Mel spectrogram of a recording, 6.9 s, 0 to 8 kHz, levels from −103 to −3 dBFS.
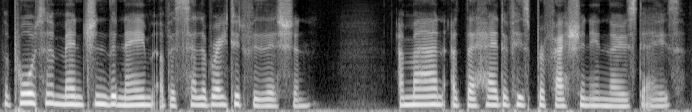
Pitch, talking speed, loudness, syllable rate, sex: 195 Hz, 165 wpm, -19 LUFS, 5.3 syllables/s, female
